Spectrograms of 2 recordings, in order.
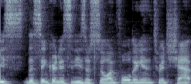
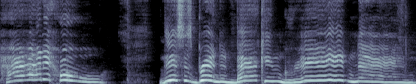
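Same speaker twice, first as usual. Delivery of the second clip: put-on very high, slow, drawn-out cartoon child voice. Recalling how he sounded in grade nine before his voice dropped, Cartman-like teen voice. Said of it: "Sounded like Cartman almost".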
